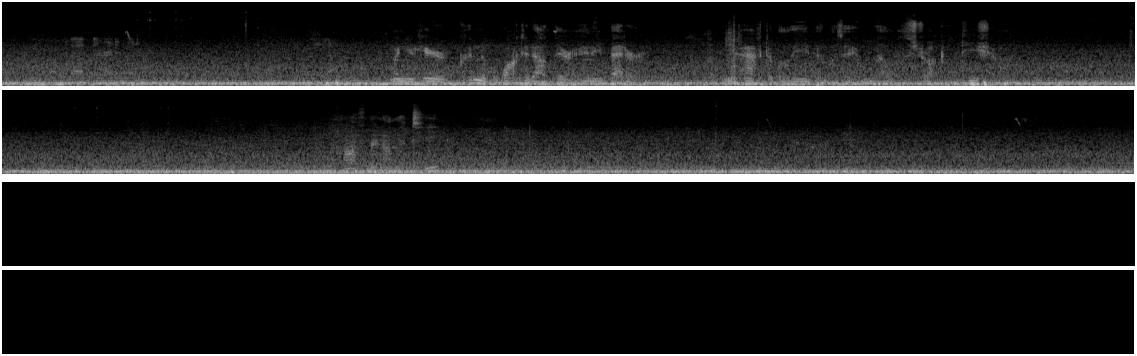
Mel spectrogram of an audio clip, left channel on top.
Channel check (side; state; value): right; silent; digital silence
